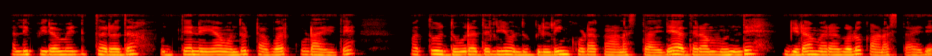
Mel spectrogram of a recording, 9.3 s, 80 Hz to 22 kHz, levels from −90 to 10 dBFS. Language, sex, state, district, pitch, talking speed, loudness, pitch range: Kannada, female, Karnataka, Mysore, 210 Hz, 130 wpm, -29 LUFS, 200-225 Hz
